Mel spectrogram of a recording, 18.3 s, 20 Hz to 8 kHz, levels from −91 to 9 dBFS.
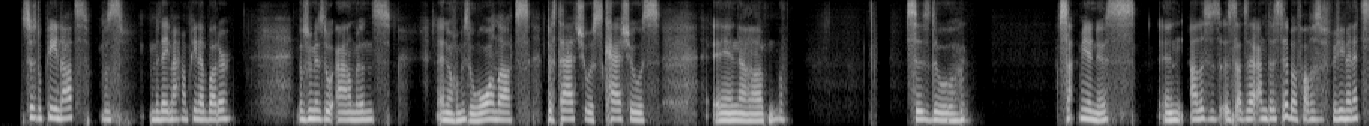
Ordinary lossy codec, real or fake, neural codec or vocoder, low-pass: none; fake; codec, 16 kHz, 0.8 kbps, ZipCodec; none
